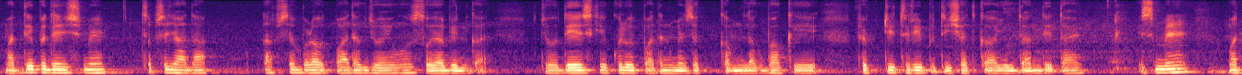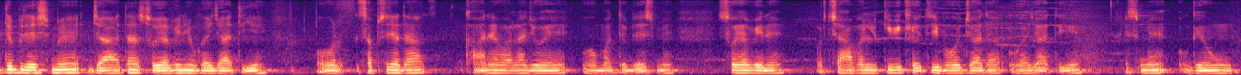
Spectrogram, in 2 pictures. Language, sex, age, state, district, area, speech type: Hindi, male, 18-30, Madhya Pradesh, Bhopal, urban, spontaneous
